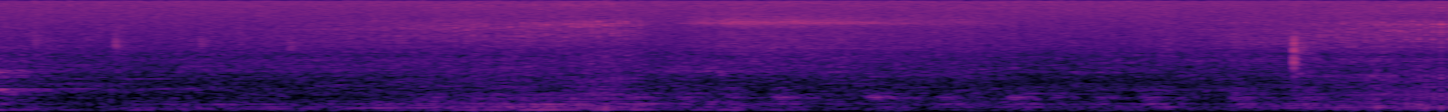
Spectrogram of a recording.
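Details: French Bulldog snoring: quiet, low rattling snore with steady fluttering breath noise from a short-nosed dog.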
